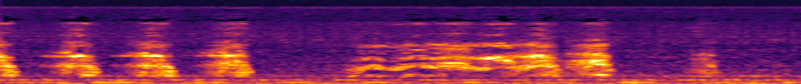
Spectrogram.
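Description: Steady low hum of the Miller package air-conditioning unit running, heard at its floor supply grille, after its condenser fan motor replacement. Over the hum an animal gives a run of short sharp calls, two or three a second. A warbling call follows about two seconds in.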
